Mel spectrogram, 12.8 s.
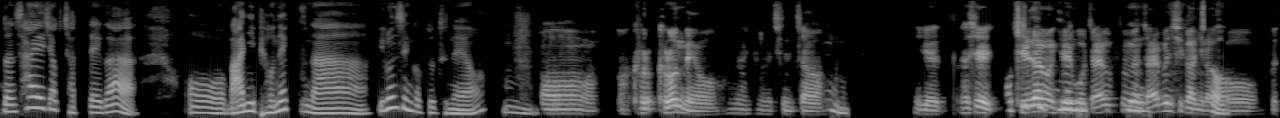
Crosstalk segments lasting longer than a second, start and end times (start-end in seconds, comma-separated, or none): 10.0-12.3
